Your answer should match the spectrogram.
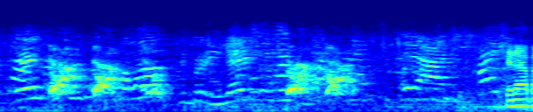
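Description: People talking and calling out to one another in lively, broken-up exchanges.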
